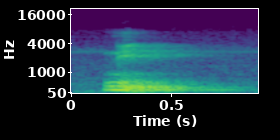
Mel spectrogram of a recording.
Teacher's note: And fourth tone, abruptly from up to down.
